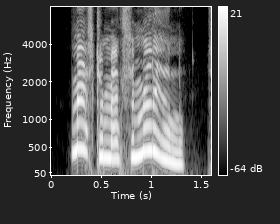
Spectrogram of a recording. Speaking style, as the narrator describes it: squeaked a house elf

